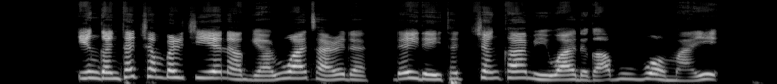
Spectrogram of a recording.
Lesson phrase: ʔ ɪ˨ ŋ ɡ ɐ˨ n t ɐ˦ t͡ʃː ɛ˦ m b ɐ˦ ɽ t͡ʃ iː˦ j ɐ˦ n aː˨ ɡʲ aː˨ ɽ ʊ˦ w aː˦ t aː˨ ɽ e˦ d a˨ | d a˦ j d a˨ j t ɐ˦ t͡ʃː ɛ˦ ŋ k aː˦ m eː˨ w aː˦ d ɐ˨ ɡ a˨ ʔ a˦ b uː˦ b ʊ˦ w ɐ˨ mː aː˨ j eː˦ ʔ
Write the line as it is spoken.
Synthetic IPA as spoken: ʔ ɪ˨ ŋ ɡ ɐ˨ n t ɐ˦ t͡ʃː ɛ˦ m b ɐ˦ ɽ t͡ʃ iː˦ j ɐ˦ n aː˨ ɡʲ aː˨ ɽ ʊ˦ w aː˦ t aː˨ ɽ e˦ d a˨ | d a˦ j d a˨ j t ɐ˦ t͡ʃː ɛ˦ ŋ k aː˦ m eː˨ w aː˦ d ɐ˨ ɡ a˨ ʔ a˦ b uː˦ b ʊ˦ w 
